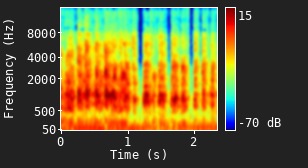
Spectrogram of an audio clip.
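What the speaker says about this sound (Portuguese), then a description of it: "Olha o tamanho desse ganso. Esse ganso é lindo." A large goose on a small rural farm honks loudly and repeatedly, a close, continuous run of harsh nasal calls with only brief breaks between them.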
